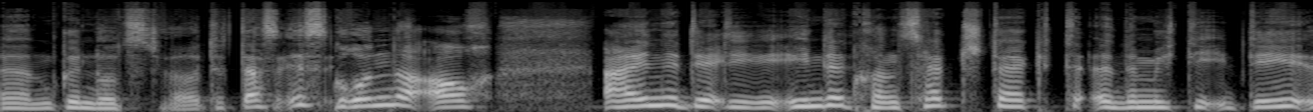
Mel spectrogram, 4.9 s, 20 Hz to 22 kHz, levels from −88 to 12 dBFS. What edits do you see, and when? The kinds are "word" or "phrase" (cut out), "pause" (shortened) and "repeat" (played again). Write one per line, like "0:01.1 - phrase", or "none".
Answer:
0:01.3 - word
0:02.2 - word
0:02.7 - word
0:03.2 - word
